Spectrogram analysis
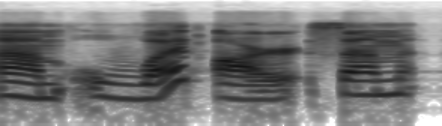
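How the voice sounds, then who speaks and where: A woman's voice: lowish voice, steady tone, extremely slow, gravelly, a bit bright, clear, resonant tone, no room sound, lo-fi sound. A woman hosting a casual workshop chat about tabletop gaming, talking informally and thinking aloud as she goes. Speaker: workshop host taking chat questions.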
